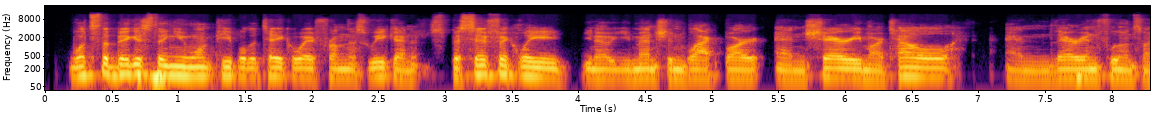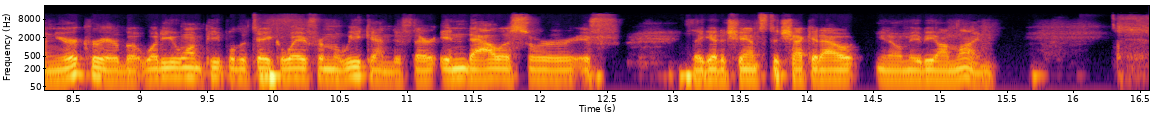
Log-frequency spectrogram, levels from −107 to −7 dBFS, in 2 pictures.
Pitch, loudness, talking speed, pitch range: 100 Hz, -21 LUFS, 215 wpm, 90-110 Hz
